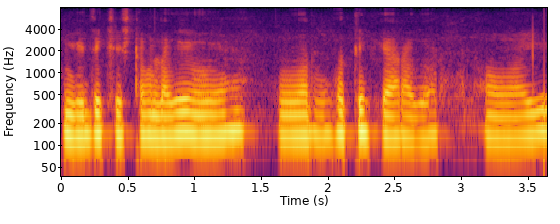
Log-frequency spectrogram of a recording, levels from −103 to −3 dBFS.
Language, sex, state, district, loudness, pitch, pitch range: Hindi, male, Bihar, Vaishali, -17 LUFS, 135 Hz, 130-140 Hz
